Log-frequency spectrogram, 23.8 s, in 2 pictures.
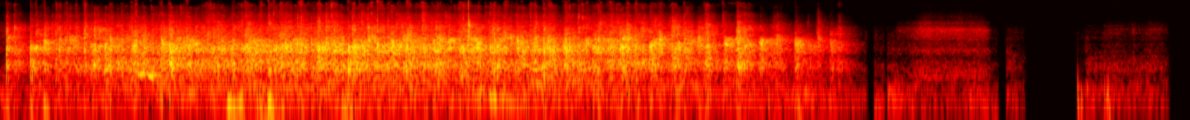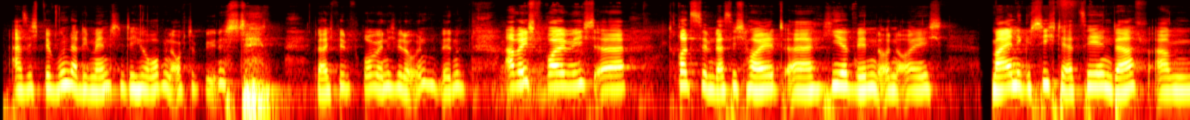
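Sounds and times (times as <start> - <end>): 
audience applause: 0.0 - 8.6
laughter: 1.1 - 3.8
speech: 12.1 - 23.7.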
